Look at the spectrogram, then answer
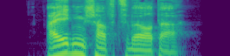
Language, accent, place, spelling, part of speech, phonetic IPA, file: German, Germany, Berlin, Eigenschaftswörter, noun, [ˈaɪ̯ɡn̩ʃaft͡sˌvœʁtɐ], De-Eigenschaftswörter.ogg
- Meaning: genitive singular of Eigenschaftswort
